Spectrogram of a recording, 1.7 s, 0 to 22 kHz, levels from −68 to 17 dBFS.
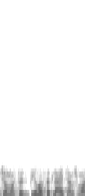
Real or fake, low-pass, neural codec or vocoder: real; 3.6 kHz; none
